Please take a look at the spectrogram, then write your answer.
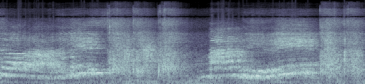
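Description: Young pupils in a classroom keep up a unison chant punctuated by steady, forceful group hand claps, the beat thudding along under their loud, sustained voices.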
